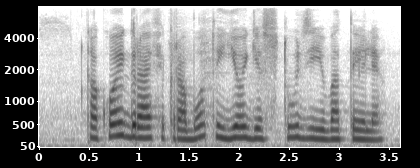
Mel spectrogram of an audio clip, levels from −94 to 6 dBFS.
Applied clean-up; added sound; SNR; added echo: none; none; none; none.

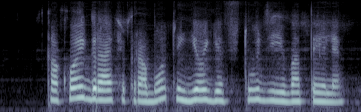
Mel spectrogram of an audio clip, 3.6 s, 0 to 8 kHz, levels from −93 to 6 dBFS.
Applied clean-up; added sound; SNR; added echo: neural separator model SepFormer DNS4.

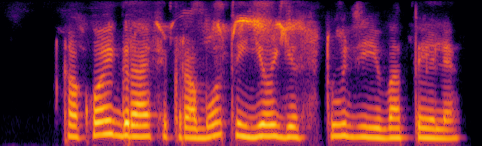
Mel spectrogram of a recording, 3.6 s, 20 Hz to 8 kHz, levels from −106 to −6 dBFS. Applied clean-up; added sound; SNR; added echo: neural mask model Resemble Enhance denoiser.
